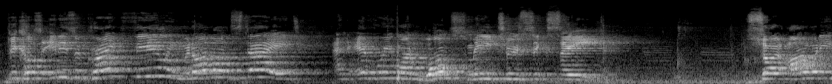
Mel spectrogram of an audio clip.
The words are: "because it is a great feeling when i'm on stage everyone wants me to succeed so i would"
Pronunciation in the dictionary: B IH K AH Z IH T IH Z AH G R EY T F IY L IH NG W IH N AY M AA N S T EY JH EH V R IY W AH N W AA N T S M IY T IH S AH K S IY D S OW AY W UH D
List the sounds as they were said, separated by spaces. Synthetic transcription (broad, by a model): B IH K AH Z IH T IH Z AH G R EY T F IY L IH NG W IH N AY M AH N S T EY JH EH V R IY W AH N W AA N T S M IY T IH S AH K S IY D S OW AY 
